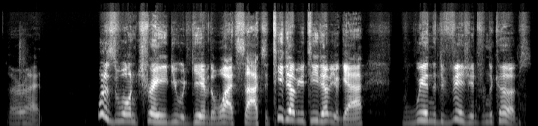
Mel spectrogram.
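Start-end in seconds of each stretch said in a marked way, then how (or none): 1.3-6.9 belting, loud voice. Reading a submitted question aloud as asked: Hawk voice. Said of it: "I was asked to do this in a Hawk voice".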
